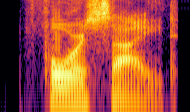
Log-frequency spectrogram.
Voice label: "foresight", American

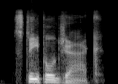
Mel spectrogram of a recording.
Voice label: "steeplejack", British

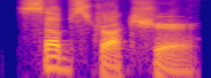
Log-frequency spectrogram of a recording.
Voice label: "substructure", American

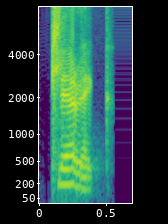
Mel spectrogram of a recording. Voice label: "cleric", Indian

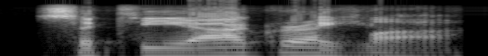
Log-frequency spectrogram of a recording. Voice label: "satyagraha", American

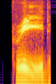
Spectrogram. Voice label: "greed", American

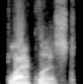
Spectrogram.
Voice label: "blacklist", American

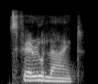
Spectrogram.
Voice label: "spherulite", Indian

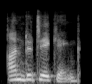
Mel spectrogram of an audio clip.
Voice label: "Undertaking", Indian

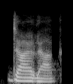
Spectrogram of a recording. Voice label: "dialogue", Indian

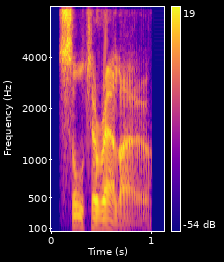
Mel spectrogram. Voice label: "saltarello", British

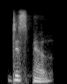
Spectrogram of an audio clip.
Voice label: "dispel", Indian

